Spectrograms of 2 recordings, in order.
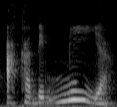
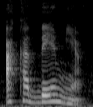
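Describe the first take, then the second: First: "academia" as a-ca-de-MI-a, stress on MI; Portuguese pronunciation. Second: "academia" as a-ca-DE-mia, stress on DE; Spanish pronunciation. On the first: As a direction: draw out MI in "academia". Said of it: "que no português fica". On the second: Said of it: "no português e no espanhol". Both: Shown as a demonstration.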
